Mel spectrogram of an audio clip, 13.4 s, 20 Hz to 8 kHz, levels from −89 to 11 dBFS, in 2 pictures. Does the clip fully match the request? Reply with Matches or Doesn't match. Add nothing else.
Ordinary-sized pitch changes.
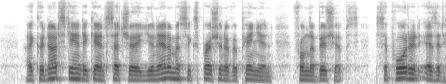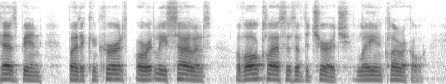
Doesn't match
